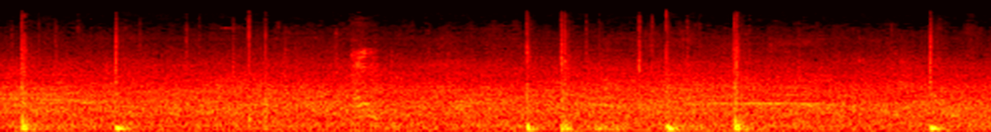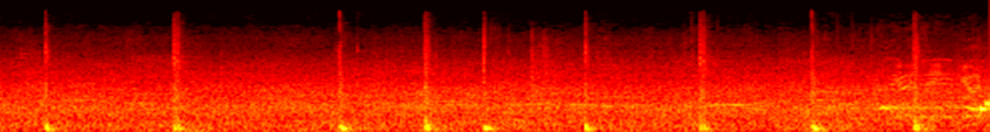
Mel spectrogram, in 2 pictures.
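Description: A basketball bounces steadily on a hardwood court.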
